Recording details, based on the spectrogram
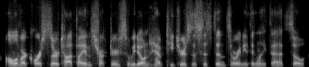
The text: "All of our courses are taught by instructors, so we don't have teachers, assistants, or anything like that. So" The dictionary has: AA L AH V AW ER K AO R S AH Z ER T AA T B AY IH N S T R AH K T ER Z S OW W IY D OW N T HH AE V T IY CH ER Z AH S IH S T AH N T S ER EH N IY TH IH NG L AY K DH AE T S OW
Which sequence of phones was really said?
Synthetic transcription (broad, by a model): AA L AH V AW ER K AO R S AH Z ER T AA T B AY IH N S T R AH K T ER Z S OW W IY D OW N T HH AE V T IY CH ER Z AH S IH S T AH N T S ER EH N IY TH IH NG L AY K DH AE T S OW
